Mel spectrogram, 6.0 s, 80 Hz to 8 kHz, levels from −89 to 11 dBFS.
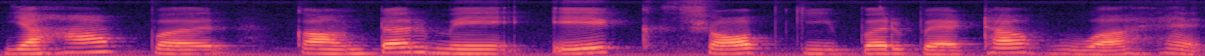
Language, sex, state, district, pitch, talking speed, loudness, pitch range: Hindi, female, Madhya Pradesh, Katni, 180 Hz, 90 wpm, -18 LUFS, 175-200 Hz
